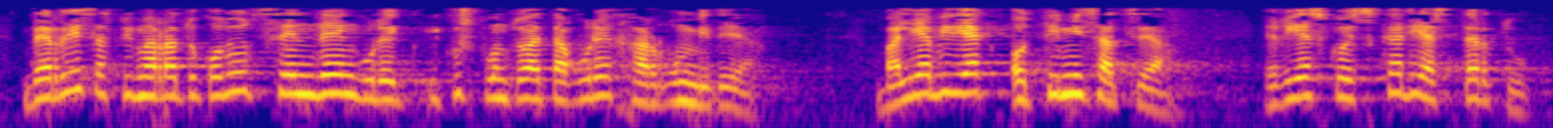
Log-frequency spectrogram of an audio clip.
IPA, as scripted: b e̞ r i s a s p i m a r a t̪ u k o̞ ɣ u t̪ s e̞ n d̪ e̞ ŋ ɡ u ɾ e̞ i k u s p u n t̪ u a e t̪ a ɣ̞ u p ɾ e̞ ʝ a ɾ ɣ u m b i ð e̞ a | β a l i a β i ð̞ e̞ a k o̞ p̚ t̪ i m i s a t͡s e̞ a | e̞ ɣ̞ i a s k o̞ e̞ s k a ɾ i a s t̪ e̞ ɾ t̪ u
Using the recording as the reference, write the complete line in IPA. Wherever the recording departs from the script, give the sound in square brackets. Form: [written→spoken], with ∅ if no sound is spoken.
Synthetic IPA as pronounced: b e̞ r i s a s p i m a r a t̪ u k o̞ [ɣ→ð] u t̪ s e̞ n d̪ e̞ ŋ ɡ u ɾ e̞ i k u s p u n t̪ u a e t̪ a ɣ̞ u [p→∅] ɾ e̞ ʝ a ɾ ɣ u m b i ð e̞ a | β a l i a β i ð̞ e̞ a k o̞ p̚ t̪ i m i s a t͡s e̞ a | e̞ ɣ̞ i a s k o̞ e̞ s k a ɾ i a s t̪ e̞ ɾ t̪ u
